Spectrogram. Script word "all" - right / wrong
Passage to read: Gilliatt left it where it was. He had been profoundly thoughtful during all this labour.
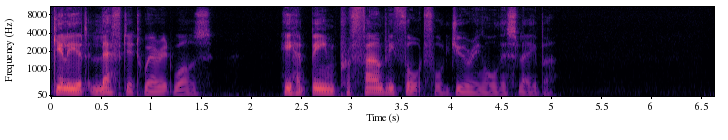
right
